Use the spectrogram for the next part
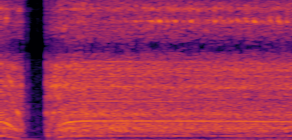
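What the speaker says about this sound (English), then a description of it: "So let's quickly punch a hole in the back of that, just for convenience." Power drill punching a small hole through the back of a workpiece in a home workshop, a steady close whine running nearly throughout after a brief catch at the start.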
